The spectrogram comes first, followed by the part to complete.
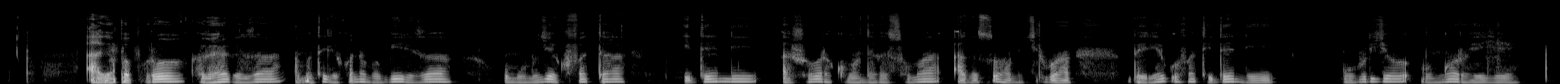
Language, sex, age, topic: Kinyarwanda, male, 18-24, finance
